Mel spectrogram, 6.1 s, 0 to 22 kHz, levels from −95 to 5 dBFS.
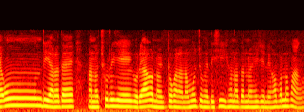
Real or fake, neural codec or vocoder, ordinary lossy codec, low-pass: real; none; MP3, 64 kbps; 7.2 kHz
